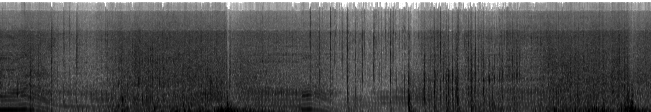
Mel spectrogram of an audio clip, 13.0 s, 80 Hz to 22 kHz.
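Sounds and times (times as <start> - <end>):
rush of falling tree: 0.0 - 13.0
tree hitting ground thud: 0.0 - 13.0
tree trunk cracking and splintering: 0.0 - 13.0.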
